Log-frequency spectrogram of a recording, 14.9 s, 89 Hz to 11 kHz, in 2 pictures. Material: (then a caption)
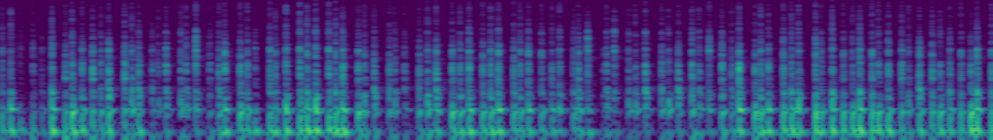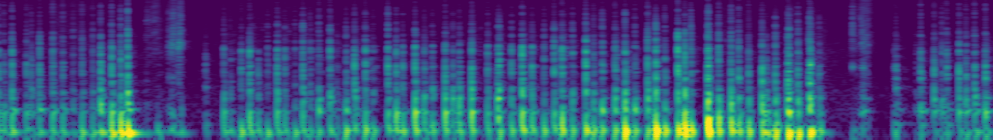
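Plastic. Fingertips and nails rapidly tap and lightly scratch the label and body of a hollow blue plastic spray bottle. The result is a dense, continuous stream of dry, short clicks and taps over a low hollow hum, with brief quiet gaps around 9 and 14 seconds.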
